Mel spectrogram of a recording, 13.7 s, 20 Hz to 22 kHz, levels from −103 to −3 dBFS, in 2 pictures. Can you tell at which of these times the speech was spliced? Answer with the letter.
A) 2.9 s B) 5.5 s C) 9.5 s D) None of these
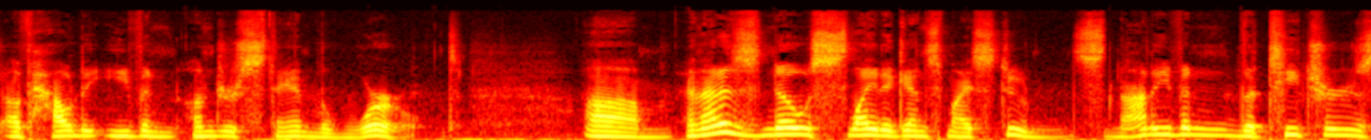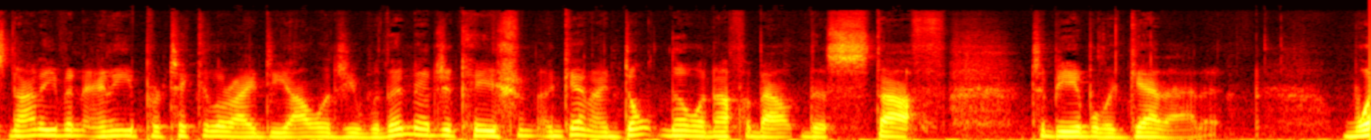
B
